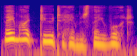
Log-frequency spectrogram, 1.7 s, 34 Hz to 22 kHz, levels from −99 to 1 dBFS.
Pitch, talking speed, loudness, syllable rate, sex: 160 Hz, 280 wpm, -20 LUFS, 5.6 syllables/s, male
